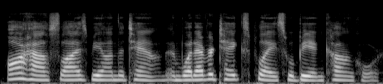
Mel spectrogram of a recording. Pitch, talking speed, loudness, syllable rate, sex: 205 Hz, 220 wpm, -16 LUFS, 5.5 syllables/s, female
